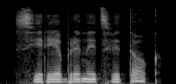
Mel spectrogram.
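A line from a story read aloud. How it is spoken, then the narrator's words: Hoarse. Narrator (Russian): говорит он хрипло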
